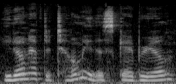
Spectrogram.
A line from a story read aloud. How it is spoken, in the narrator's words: Tracy whispered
